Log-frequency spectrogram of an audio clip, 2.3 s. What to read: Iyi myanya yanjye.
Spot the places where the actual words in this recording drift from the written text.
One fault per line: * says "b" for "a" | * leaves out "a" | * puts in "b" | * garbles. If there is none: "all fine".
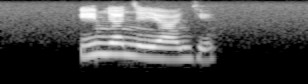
all fine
